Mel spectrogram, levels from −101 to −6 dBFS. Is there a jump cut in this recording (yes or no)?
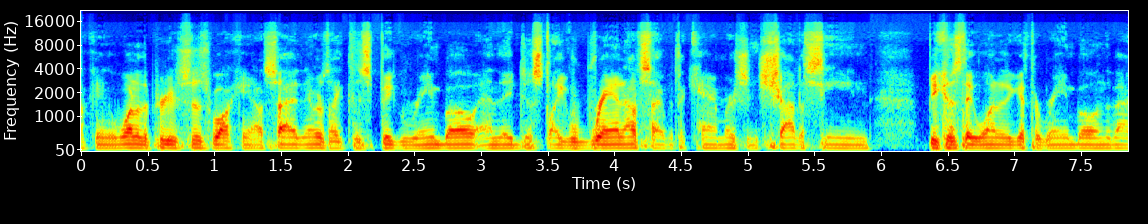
no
